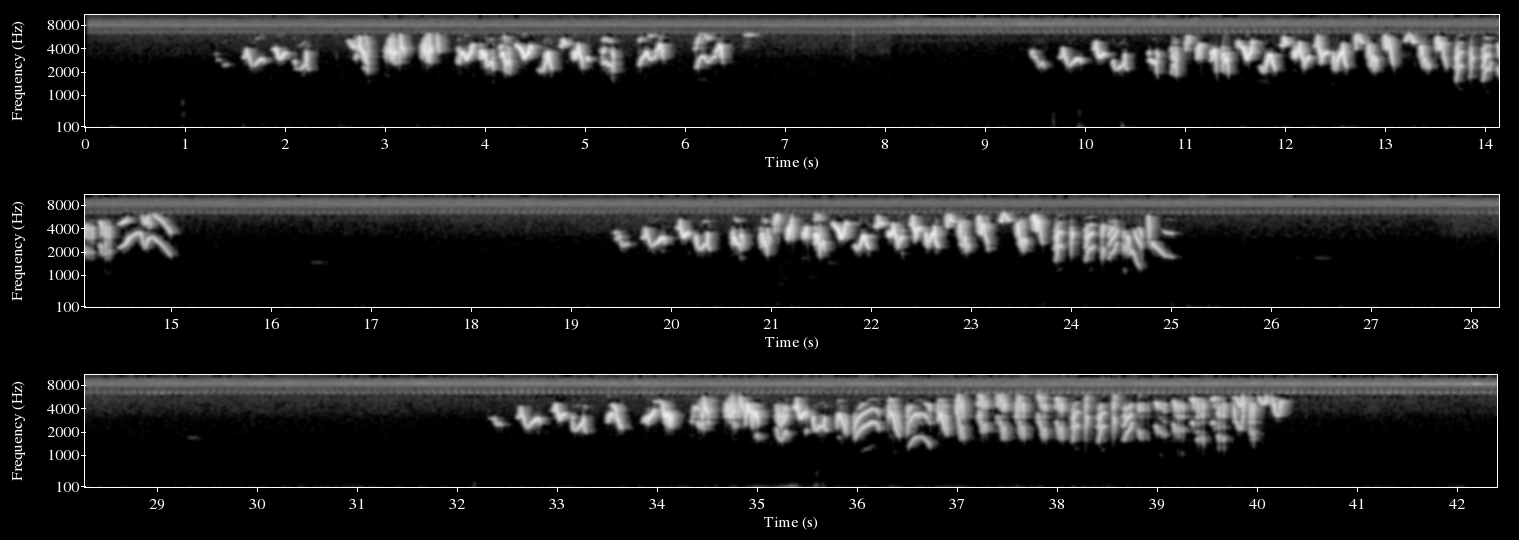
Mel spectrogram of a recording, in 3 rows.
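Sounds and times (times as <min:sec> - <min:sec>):
Coleiro do Brejo singing: 0:01.3 - 0:06.8, 0:09.4 - 0:15.2, 0:19.4 - 0:30.8, 0:31.8 - 0:42.3.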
